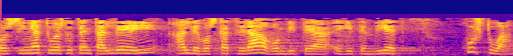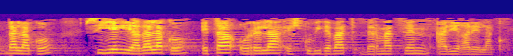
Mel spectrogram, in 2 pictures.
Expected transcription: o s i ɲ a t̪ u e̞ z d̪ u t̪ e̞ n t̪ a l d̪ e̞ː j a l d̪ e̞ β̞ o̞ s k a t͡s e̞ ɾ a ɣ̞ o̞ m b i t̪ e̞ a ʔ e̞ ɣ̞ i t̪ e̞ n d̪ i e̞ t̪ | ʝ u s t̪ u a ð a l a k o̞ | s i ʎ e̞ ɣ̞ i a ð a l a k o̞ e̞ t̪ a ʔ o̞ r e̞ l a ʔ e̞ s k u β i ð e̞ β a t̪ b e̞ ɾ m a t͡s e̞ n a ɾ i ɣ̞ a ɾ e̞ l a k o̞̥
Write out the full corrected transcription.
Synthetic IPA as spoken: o s i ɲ a t̪ u e̞ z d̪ u t̪ e̞ n t̪ a l d̪ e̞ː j a l d̪ e̞ β̞ o̞ s k a t͡s e̞ ɾ a ɣ̞ o̞ m b i t̪ e̞ a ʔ e̞ ɣ̞ i t̪ e̞ n d̪ i e̞ t̪ | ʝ u s t̪ u a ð a l a k o̞ | s i ʎ e̞ ɣ̞ i a ð a l a k o̞ e̞ t̪ a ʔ o̞ r e̞ l a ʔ e̞ s k u β i ð e̞ β a t̪ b e̞ ɾ m a t͡s e̞ n a ɾ i ɣ̞ a ɾ e̞ l a k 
